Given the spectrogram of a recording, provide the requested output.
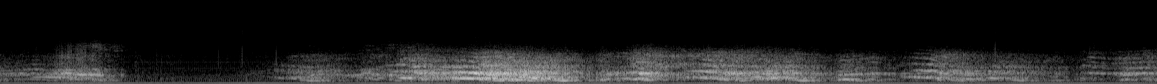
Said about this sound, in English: Lion not come back, Bwana. Maybe other animal, but not lion. They all come when they hear roaring.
